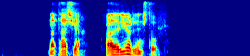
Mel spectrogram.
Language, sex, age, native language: Icelandic, male, 40-49, Icelandic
